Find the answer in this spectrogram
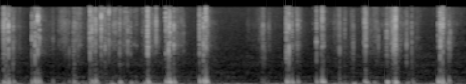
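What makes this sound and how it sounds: Fingernails scratch and tap the crinkled surface of an aluminium foil-wrapped cube held up close. It makes a quick run of sharp, crinkly ticks and scrapes, each with a bright, papery crackle over a soft low thump. Every tick dies away almost at once, leaving a faint, uneven rustle between them.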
